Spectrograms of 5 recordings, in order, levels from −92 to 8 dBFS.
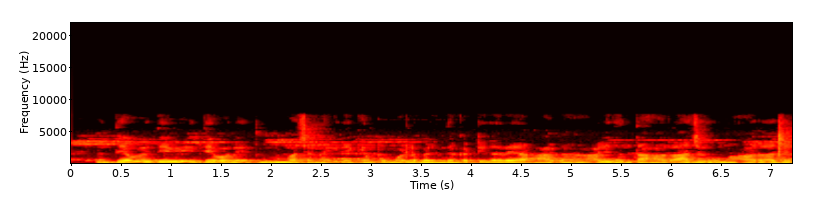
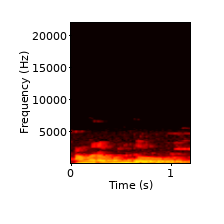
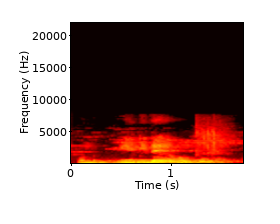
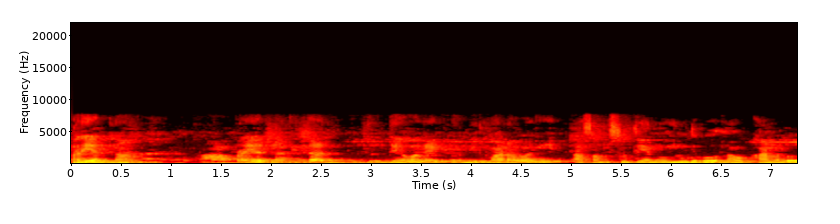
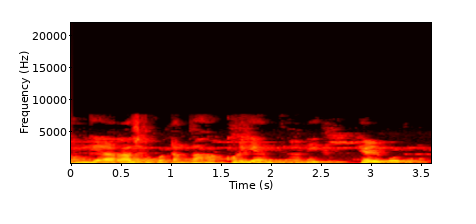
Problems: constant background noise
